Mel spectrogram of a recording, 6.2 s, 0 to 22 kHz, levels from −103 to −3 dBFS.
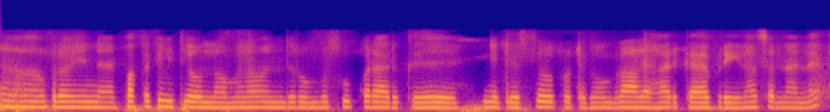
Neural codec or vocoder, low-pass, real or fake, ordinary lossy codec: codec, 24 kHz, 0.9 kbps, WavTokenizer, large speech release; 7.2 kHz; fake; none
